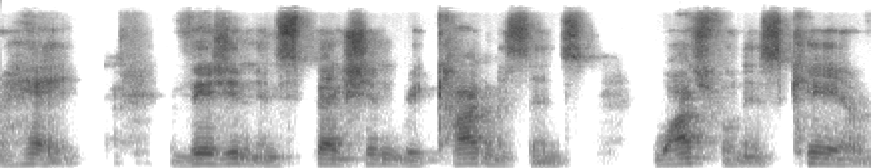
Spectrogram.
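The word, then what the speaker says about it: ה: as in honor or e value five it's pronounced hey it means window literally wind door a window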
